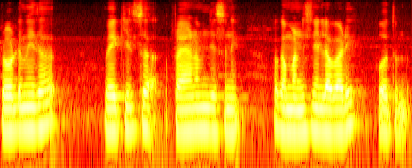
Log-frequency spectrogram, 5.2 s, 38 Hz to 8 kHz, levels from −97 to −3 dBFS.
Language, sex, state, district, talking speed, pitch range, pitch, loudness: Telugu, male, Telangana, Mahabubabad, 105 wpm, 125-135 Hz, 125 Hz, -16 LUFS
